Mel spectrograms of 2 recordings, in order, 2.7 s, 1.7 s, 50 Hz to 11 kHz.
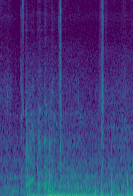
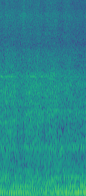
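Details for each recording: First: Tata Zest petrol car that had misfired with the malfunction light on and kept stalling, now idling with a steady low rumble and no stumbling or cutting out after a replacement part was fitted. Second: Tata Zest petrol idling with an uneven, stumbling low beat and malfunction light on; scanner shows a cylinder 1 fault, and the misfire comes from the cracked cylinder 1 ignition cord leaking current, which is then replaced.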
